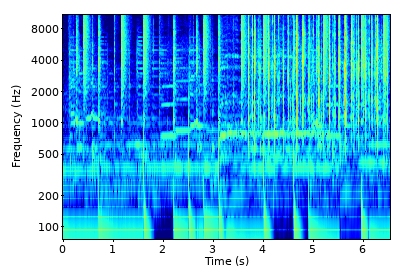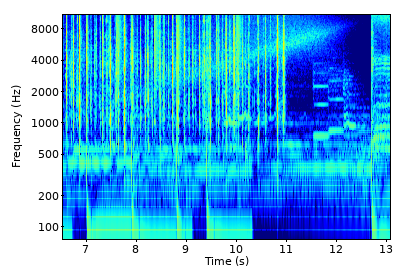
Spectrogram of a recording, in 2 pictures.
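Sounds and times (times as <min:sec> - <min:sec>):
music with deep bass line: 0:00.0 - 0:04.2
keyboard typing clicks: 0:03.7 - 0:11.0.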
